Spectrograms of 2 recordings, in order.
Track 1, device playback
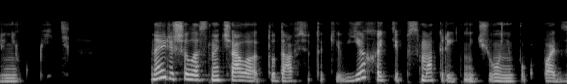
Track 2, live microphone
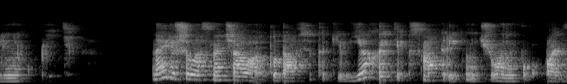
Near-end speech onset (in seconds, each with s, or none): none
